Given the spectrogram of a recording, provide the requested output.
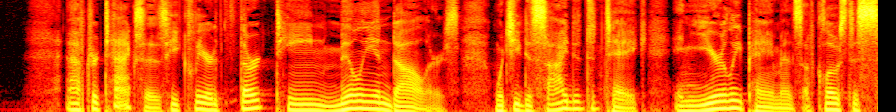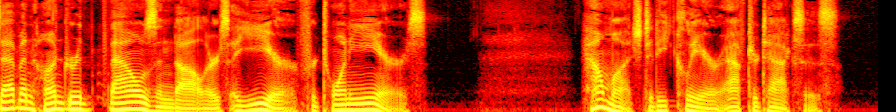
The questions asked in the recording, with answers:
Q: How much did he clear after taxes?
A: He cleared $13 million after taxes.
